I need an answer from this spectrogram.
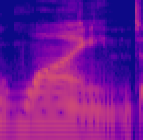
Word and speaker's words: wind: now when we have this word to wind okay I think of you can wind something up it is spelled this same as wind like a windy day but we pronounce it differently because it has a different meaning to wind something up to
